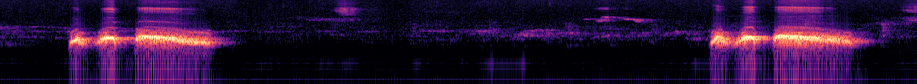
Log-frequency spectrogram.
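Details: Kept spotted dove (tekukur) calling to attract other doves: two low cooing phrases, each two quick notes and a long falling coo, about five seconds apart, with silence between.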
